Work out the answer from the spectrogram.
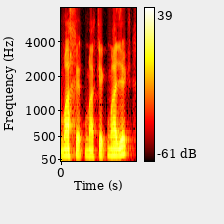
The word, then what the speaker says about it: MAGEC: MAGEC, como probablemente la pronunciación en español debe ser algo así como MAGEC, y se refiere, como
